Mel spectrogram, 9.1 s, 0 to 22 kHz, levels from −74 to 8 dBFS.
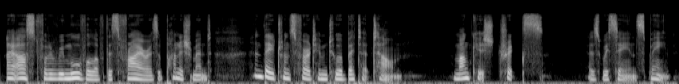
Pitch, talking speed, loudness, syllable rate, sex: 190 Hz, 170 wpm, -17 LUFS, 5.0 syllables/s, female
